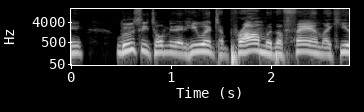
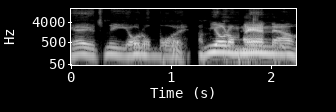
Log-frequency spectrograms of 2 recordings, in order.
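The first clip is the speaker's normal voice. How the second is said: mock deepened voice, lower; 3 semitones lower than usual. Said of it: "his voice dropped".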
